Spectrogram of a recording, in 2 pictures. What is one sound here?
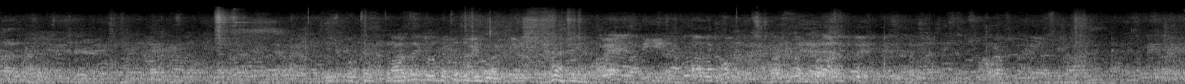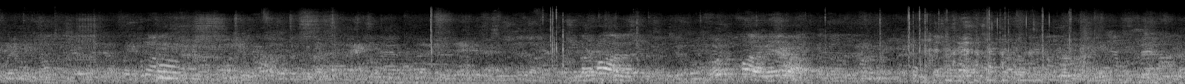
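A crowd of men and women chatters in a large echoing hall.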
